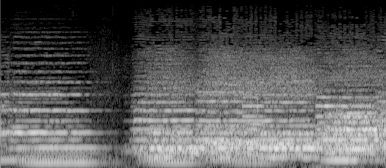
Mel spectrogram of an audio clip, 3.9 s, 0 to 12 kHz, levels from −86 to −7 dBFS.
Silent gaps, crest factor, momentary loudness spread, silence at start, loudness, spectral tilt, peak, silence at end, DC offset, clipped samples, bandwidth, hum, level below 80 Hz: none; 14 dB; 11 LU; 0 s; -22 LUFS; -7.5 dB/octave; -8 dBFS; 0 s; under 0.1%; under 0.1%; 9.2 kHz; none; -40 dBFS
